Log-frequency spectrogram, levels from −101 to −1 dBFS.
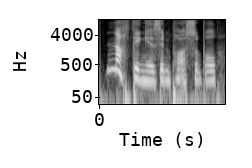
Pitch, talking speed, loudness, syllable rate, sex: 195 Hz, 140 wpm, -22 LUFS, 6.3 syllables/s, female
